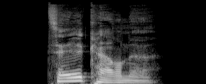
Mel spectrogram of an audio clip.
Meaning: nominative/accusative/genitive plural of Zellkern
- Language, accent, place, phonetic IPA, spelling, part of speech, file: German, Germany, Berlin, [ˈt͡sɛlˌkɛʁnə], Zellkerne, noun, De-Zellkerne.ogg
